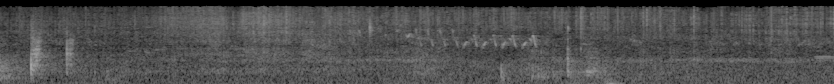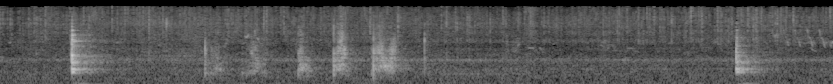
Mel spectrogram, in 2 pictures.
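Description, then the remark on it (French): Herb blini batter sizzles steadily in oil in a large hot frying pan, several blini at once, a soft continuous crackle with occasional sharper pops and scrapes, no voices present. “Vous entendez ce petit bruit là”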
